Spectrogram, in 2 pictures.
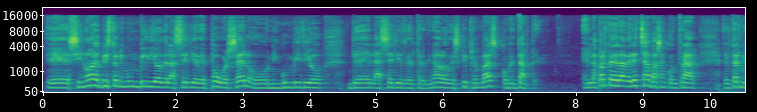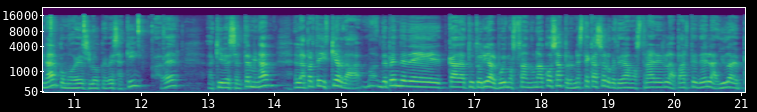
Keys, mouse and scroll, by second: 11.1 super+h, 11.9 super+h.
